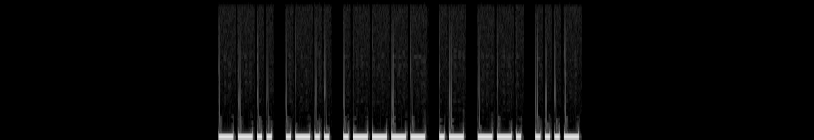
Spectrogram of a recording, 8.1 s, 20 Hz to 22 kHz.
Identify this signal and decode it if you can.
Morse code, heard as a keyed tone, about 25 wpm, 700 Hz. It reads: ZL1AGV
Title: DXCC-100 Call Signs - 6 Characters - Repeated 3x - 25wpm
